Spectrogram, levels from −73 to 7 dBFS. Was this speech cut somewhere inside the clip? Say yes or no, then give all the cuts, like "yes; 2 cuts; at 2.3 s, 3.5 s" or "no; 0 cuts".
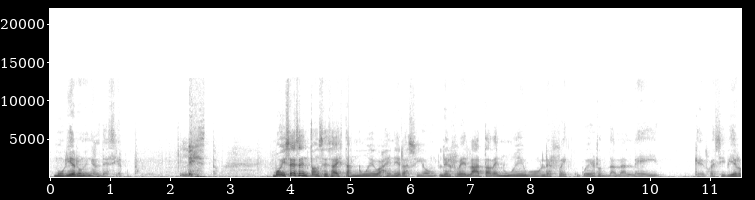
no; 0 cuts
